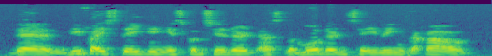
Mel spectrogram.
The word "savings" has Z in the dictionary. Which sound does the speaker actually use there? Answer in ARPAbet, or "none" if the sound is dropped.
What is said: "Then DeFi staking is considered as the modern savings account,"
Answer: S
